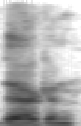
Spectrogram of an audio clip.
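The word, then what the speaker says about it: Daken: actually pronounced Dakin.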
